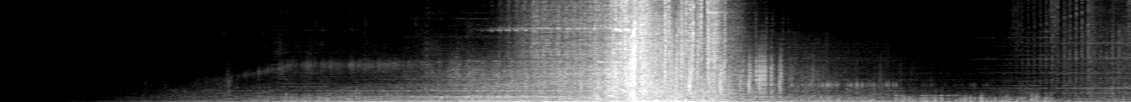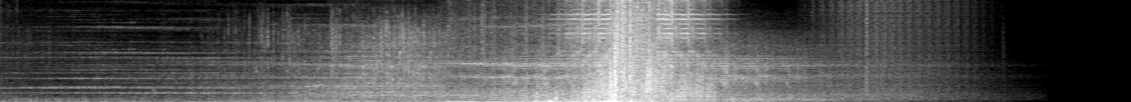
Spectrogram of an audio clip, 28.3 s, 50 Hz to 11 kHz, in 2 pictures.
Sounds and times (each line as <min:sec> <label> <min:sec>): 0:06.4 riser 0:11.7
0:06.4 whoosh 0:13.8
0:06.5 explosion 0:13.7
0:06.5 implosion 0:13.7
0:06.6 boom 0:13.4
0:16.9 whoosh 0:26.2
0:17.5 implosion 0:26.1
0:17.5 explosion 0:26.2
0:19.5 boom 0:23.4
